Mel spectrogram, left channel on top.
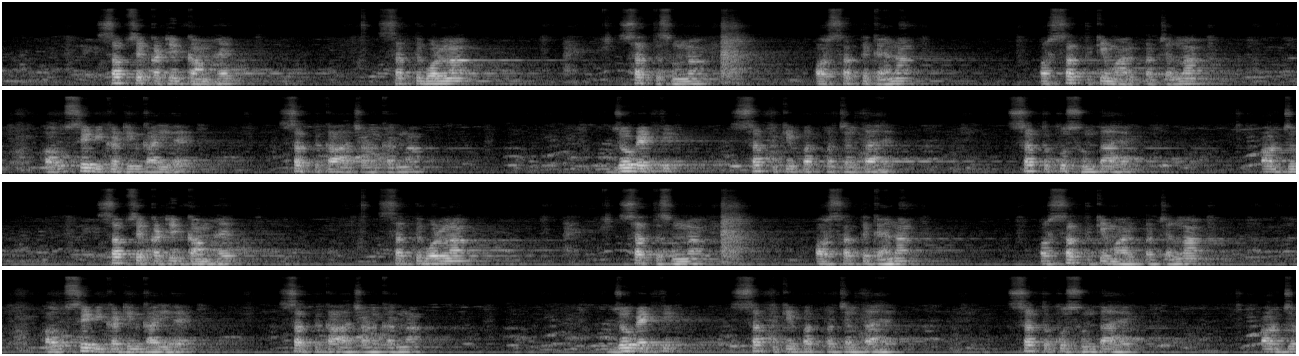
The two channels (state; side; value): normal; both; correlation 0.36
